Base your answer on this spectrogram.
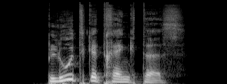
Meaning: strong/mixed nominative/accusative neuter singular of blutgetränkt
- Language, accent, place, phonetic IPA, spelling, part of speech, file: German, Germany, Berlin, [ˈbluːtɡəˌtʁɛŋktəs], blutgetränktes, adjective, De-blutgetränktes.ogg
